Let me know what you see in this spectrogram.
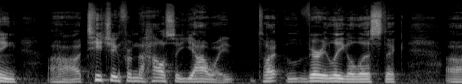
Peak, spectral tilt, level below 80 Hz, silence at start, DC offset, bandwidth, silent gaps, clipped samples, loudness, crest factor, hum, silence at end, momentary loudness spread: -6 dBFS; -5 dB/octave; -58 dBFS; 0 s; under 0.1%; over 20 kHz; none; under 0.1%; -23 LUFS; 18 dB; none; 0 s; 14 LU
